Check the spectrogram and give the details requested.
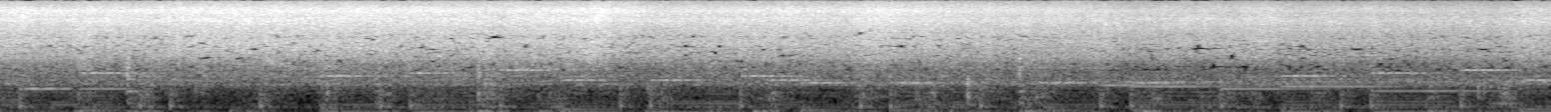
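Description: Chopped tomatoes and onions sizzling as they fry in a metal karahi, stirred with a wooden spatula; the sizzle is steady throughout.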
